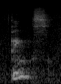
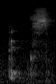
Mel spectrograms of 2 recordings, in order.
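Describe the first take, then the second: First: High, soft, squeaky thanks. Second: Whispered thanks; whispering. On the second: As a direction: breathe the word out softly. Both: Acted. Playful sign-off, repeated thanks.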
